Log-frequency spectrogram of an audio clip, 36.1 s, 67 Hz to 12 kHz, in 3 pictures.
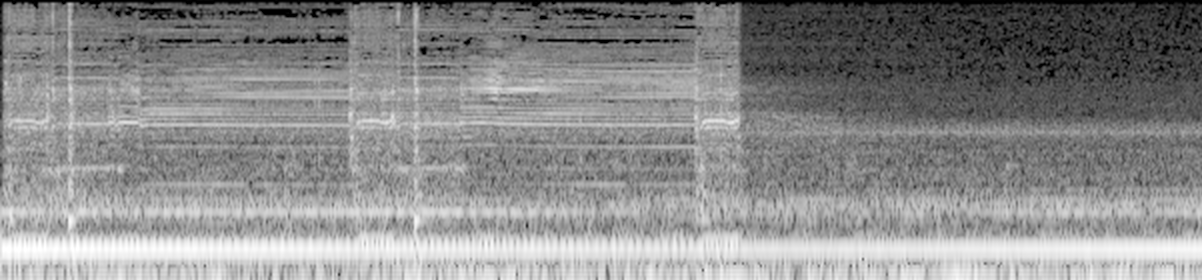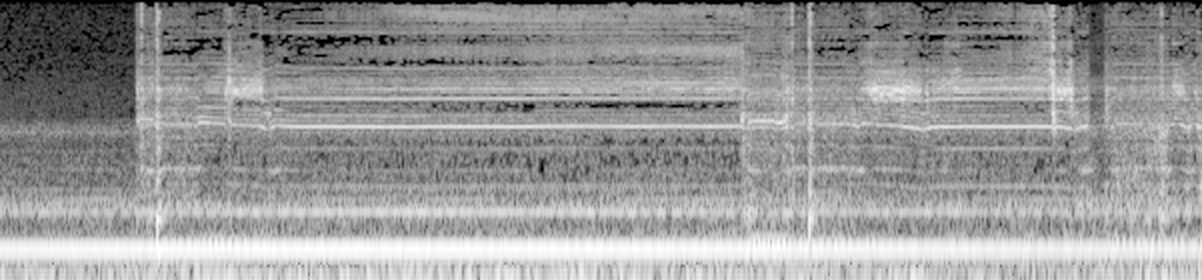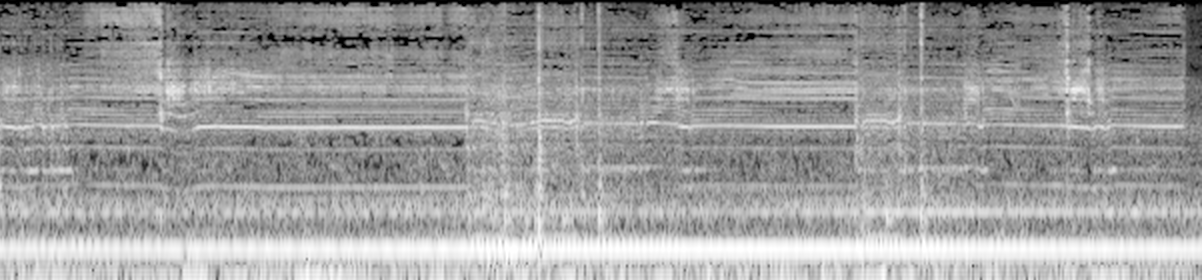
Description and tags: Sound of a Tascam DA-302 attempting to load a DAT tape in the front load slot, worring sounds of stripped mechanisms.
failed, audio, deck, player, transport, tape, digital, cassette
